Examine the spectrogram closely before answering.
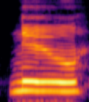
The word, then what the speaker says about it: knew: So all of the words this week that sound like they start with an N, like knee, knock, knew, no, knuckle, all of those have a silent K at the front.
